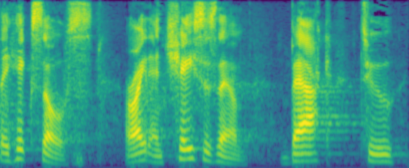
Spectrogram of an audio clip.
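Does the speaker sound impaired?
No.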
